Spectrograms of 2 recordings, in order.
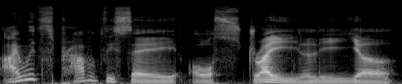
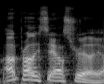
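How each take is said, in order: First: It is said in an imitated Australian accent. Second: It is said in the speaker's ordinary accent.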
